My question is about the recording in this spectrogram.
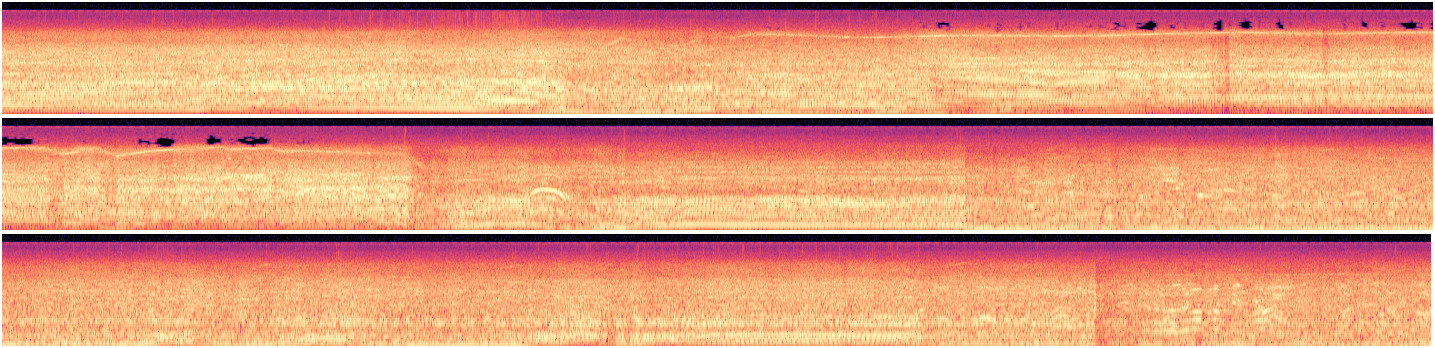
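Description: Street-racing cars revving hard and accelerating away, the engine pitch climbing and falling several times.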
